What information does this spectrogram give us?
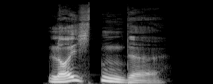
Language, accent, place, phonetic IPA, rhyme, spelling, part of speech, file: German, Germany, Berlin, [ˈlɔɪ̯çtn̩də], -ɔɪ̯çtn̩də, leuchtende, adjective, De-leuchtende.ogg
- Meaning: inflection of leuchtend: 1. strong/mixed nominative/accusative feminine singular 2. strong nominative/accusative plural 3. weak nominative all-gender singular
